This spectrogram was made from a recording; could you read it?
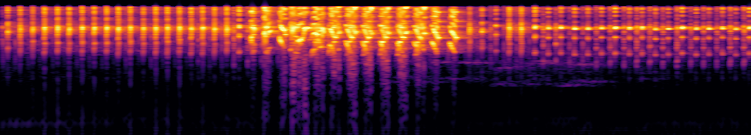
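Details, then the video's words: Fighter lovebird in long 'ngekek' chatter, used to provoke other lovebirds into singing: a fast run of high, buzzy repeated notes about four per second, louder and denser in the middle, then thinning toward the end. "Dengar Fighternya Bisa Buat Lovebirdmu GACOR Rajin Ngekek Panjang"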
